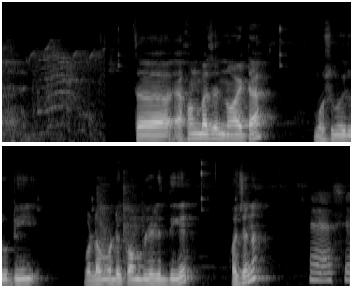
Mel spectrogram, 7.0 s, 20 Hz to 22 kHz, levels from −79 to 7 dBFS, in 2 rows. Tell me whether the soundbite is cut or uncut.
cut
